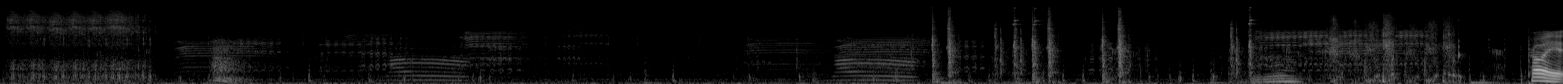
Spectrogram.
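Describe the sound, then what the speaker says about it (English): Sheep in the Terrafirmapunk video game bleat several times in wavering, harmonic calls at moderate distance, mixed with other game sounds, sharp clicks and rustling bursts, ending with a loud thump. "Probably at some point we'll separate the sheep from the cow."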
